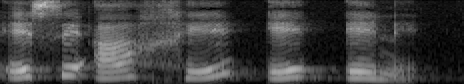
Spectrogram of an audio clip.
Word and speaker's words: sagen: Se escribe tal cual, ¿eh? s a g e n s a g e n S-A-G-E-N, S-A-G-E-N, sagen.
